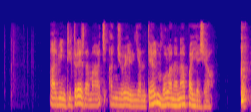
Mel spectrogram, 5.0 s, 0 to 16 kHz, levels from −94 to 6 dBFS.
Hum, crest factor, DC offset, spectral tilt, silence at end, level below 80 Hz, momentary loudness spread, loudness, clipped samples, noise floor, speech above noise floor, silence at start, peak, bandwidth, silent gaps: none; 18 dB; under 0.1%; -5 dB/octave; 0.05 s; -58 dBFS; 6 LU; -19 LUFS; under 0.1%; -69 dBFS; 51 dB; 1 s; -2 dBFS; 8.4 kHz; 4.41-4.47 s, 4.56-4.81 s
